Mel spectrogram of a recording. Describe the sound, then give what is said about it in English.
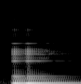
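A single electronic alert tone, signalling that recording is about to start, sounds on its own, a steady, rich chime lasting under a second that fades slightly before cutting off with a small click. “Nope, that's the sound of we're going to start recording.”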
